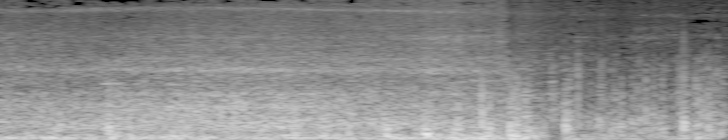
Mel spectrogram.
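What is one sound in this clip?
A heavy truck rumbles past close by.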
